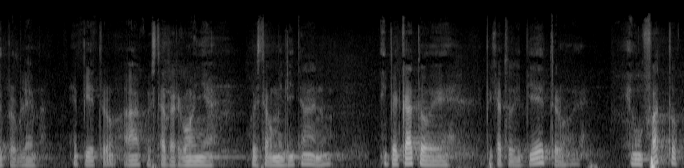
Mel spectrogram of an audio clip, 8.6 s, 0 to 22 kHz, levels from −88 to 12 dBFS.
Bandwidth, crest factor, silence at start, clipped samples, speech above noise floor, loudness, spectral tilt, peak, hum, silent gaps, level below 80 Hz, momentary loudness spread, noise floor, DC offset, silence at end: 15 kHz; 24 dB; 0 s; under 0.1%; 26 dB; -30 LUFS; -7 dB/octave; -6 dBFS; none; none; -40 dBFS; 20 LU; -54 dBFS; under 0.1%; 0 s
